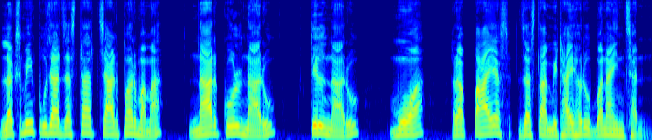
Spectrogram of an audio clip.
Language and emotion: Nepali, neutral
